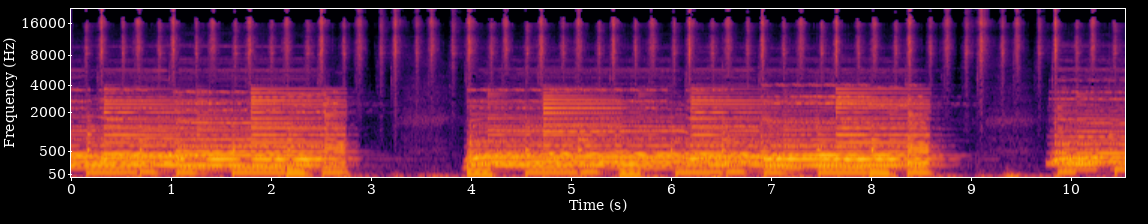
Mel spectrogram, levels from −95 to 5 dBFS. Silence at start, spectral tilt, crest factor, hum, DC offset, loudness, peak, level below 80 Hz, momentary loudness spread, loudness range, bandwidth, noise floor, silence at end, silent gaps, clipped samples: 0 s; -6 dB/octave; 14 dB; none; under 0.1%; -17 LUFS; -2 dBFS; -30 dBFS; 19 LU; 3 LU; over 20 kHz; -39 dBFS; 0 s; none; under 0.1%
